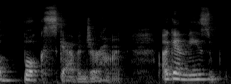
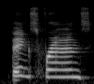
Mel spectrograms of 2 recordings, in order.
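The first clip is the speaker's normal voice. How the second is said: high, loud call of thanks; grateful yell; 10 semitones higher, 7 dB louder than usual. A narrator's reading. Captain thanking the sea monster, high yell. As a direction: call out thanks across the deck. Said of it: "yells Captain Pete".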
